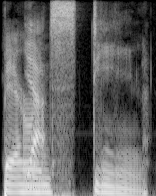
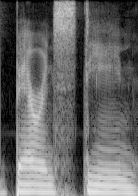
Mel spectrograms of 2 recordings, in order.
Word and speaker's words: Berenstain: like the one that baron steen this is the one that like blew up the mandela yes i feel like um it is spelled b-e-a-r-e-n-s-t-a-i-n not e-i-n and people swear it was berenstein bear so you can hear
